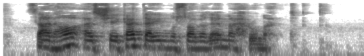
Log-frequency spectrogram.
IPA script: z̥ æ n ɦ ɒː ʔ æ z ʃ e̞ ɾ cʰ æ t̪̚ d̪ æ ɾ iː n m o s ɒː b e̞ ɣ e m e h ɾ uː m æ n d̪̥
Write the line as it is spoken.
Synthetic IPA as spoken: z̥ æ n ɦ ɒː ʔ æ z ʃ e̞ ɾ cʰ æ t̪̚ d̪ æ ɾ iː n m o s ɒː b e̞ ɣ e m æ h ɾ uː m æ n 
